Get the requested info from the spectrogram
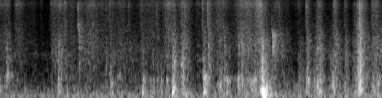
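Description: Cardboard shipping carton being opened and handled: irregular scraping and rustling of the flaps, with a dull thump about five seconds in as the box is tipped onto its side on the countertop.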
